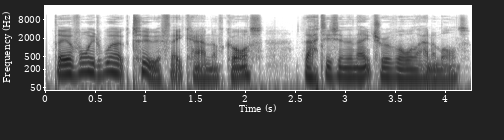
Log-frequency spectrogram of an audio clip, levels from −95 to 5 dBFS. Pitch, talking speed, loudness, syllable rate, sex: 115 Hz, 240 wpm, -18 LUFS, 6.4 syllables/s, male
